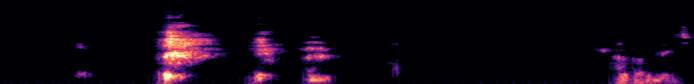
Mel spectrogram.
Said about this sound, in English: Sorry, I keep coughing. It's week old cold clearing, rather than fresh infection.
